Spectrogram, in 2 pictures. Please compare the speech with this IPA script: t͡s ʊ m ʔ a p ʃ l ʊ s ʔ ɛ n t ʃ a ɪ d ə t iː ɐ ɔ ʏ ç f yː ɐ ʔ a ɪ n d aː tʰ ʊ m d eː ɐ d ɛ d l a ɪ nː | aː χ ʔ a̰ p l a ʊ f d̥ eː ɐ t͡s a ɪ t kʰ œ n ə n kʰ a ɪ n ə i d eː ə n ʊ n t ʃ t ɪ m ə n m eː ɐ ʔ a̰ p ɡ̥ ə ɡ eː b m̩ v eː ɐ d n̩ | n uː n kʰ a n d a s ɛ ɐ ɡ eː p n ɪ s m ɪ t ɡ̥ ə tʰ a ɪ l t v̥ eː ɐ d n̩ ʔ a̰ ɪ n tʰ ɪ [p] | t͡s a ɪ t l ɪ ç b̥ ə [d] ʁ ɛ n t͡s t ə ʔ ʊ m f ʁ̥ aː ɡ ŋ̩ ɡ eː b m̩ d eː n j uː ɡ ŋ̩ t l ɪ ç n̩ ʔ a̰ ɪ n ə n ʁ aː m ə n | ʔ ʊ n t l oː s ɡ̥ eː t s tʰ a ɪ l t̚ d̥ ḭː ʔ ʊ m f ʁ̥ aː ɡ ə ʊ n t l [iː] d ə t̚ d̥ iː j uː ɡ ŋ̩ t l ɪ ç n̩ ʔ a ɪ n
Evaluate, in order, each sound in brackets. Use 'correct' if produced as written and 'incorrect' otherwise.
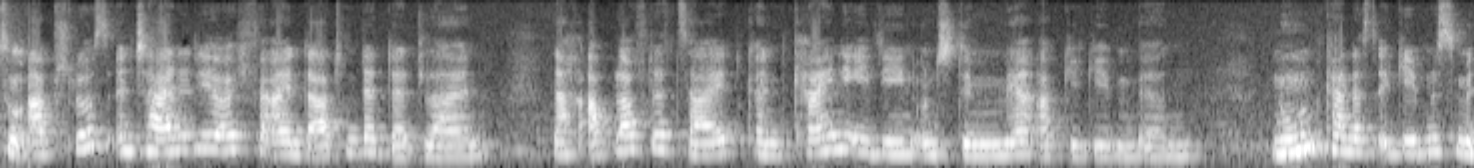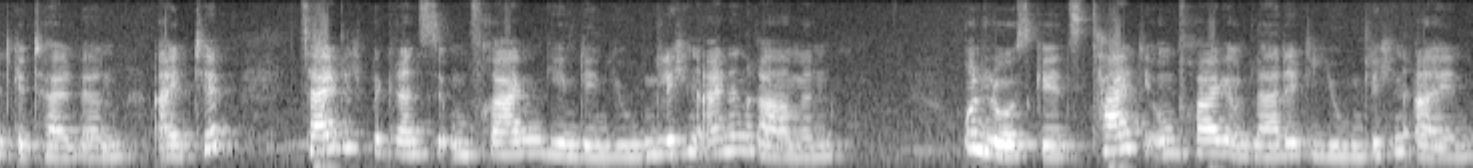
correct, incorrect: ɡ, incorrect: aː

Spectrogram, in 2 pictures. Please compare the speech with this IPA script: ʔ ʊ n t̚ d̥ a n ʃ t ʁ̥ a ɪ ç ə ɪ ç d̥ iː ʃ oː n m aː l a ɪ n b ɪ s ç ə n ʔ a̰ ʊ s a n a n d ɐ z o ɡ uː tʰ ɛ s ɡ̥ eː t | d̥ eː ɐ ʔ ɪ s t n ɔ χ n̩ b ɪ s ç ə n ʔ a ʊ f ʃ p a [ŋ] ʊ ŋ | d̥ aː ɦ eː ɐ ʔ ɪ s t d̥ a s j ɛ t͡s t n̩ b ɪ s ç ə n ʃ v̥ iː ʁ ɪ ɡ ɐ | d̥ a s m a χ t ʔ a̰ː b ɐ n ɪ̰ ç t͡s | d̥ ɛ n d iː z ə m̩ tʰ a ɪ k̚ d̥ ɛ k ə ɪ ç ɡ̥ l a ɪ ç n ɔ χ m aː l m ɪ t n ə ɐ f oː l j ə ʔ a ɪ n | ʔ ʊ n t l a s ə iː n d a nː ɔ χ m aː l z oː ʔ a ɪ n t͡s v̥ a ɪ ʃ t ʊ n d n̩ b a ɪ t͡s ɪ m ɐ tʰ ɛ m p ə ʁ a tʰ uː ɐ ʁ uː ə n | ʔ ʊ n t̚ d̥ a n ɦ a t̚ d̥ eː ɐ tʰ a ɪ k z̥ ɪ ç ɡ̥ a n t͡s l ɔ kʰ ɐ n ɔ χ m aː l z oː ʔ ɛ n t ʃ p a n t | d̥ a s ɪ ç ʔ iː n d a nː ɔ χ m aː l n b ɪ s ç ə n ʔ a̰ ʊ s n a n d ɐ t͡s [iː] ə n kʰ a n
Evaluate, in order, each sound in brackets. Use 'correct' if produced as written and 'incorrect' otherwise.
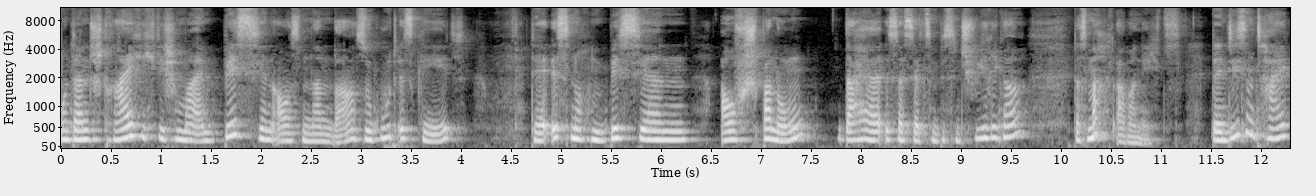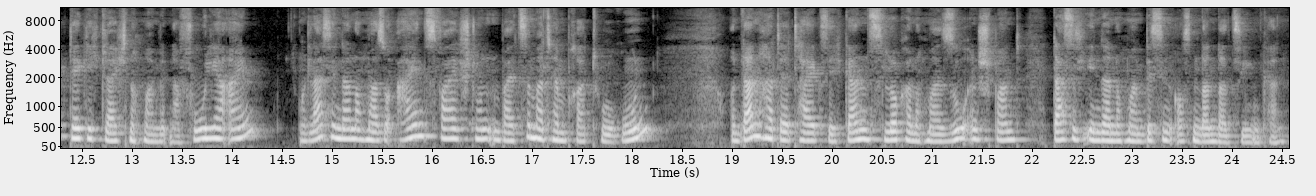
incorrect: n, correct

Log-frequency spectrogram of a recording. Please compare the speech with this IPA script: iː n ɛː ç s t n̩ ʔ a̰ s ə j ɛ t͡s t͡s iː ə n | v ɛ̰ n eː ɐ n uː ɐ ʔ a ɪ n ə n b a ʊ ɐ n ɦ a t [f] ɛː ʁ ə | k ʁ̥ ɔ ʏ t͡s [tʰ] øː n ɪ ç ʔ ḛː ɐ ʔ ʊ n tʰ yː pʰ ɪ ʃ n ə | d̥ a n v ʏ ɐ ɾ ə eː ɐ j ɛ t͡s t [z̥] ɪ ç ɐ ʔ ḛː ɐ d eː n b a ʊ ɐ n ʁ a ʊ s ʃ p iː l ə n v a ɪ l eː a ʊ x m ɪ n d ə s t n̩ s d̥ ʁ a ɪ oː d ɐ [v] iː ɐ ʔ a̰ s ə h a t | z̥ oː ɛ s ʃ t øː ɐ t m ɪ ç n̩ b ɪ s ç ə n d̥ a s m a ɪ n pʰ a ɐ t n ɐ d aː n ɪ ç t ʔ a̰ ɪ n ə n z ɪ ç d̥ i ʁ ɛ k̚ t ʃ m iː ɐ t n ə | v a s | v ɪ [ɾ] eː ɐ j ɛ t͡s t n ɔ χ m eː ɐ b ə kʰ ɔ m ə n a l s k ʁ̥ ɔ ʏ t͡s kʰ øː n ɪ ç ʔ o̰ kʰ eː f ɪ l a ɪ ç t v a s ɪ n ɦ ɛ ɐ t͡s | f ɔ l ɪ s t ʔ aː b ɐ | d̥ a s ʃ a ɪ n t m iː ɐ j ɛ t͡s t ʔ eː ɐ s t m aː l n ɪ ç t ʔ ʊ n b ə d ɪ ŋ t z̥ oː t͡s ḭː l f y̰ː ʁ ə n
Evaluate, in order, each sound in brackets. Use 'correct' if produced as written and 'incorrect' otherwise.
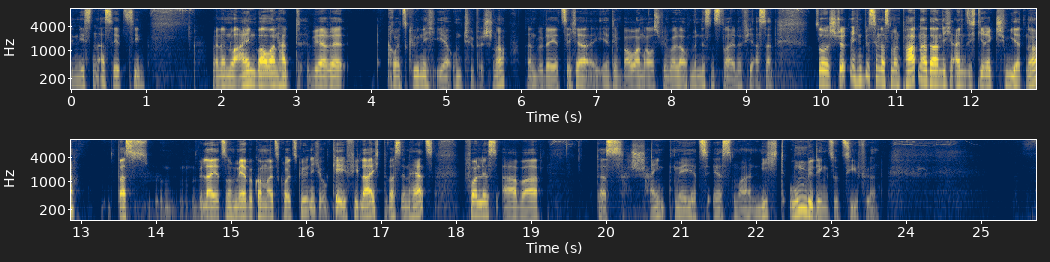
incorrect: v, incorrect: kʰ, correct, incorrect: f, incorrect: l

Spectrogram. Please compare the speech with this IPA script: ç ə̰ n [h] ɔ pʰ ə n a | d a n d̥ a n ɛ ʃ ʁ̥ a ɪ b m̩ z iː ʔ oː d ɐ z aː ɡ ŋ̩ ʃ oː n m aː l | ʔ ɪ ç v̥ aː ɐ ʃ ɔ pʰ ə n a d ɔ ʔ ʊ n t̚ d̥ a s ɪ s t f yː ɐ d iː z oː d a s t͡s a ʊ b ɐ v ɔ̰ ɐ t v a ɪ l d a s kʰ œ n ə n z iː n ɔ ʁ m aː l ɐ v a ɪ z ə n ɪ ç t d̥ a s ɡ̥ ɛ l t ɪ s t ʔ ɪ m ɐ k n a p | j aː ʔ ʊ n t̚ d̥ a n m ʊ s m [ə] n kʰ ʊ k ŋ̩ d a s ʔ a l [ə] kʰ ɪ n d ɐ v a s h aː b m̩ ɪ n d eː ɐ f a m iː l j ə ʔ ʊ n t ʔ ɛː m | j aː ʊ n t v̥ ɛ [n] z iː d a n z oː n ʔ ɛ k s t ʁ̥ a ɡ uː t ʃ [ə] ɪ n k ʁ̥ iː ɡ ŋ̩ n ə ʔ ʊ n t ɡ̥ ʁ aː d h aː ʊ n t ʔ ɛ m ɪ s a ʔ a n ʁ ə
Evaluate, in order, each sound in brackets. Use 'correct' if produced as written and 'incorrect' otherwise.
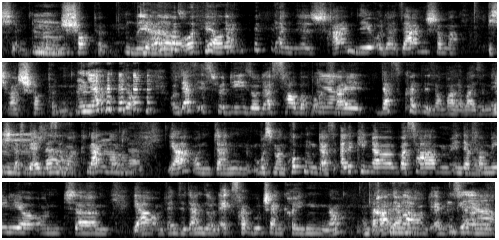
incorrect: ʃ, incorrect: a, correct, correct, incorrect: a

